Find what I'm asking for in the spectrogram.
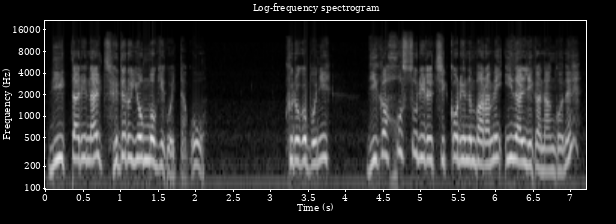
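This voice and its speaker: A woman's voice: fairly high pitch, expressive, moderate pace, no echo, close to an everyday voice. A woman voicing an arrogant, crude middle-aged man who runs a law firm, in an audiobook drama reading, talking in a sneering, bullying way.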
